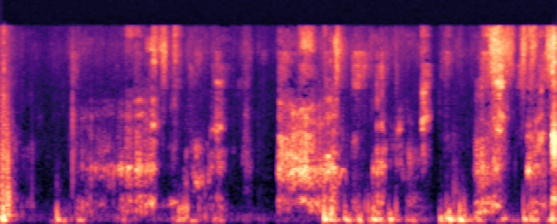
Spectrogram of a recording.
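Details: Chihuahua named Canela in an aggressive mood, tugging at trousers with her teeth. Low, gritty growls rise and fade in short uneven bouts, with brief pauses and a longer quiet gap near the middle, plus scuffling fabric sounds.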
